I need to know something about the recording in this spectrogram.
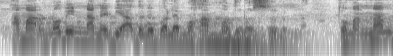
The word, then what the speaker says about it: মুহাম্মাদুর রাসুলুল্লাহ: মুসলমান পরে মোহাম্মদ মোহাম্মদ আমাদের নবীর নাম মোহাম্মদ না নাম হচ্ছে মুহাম্মাদুর রাসুলুল্লাহ অর্থ আসে প্রশংসিত একজন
